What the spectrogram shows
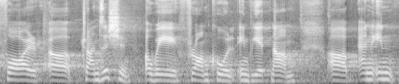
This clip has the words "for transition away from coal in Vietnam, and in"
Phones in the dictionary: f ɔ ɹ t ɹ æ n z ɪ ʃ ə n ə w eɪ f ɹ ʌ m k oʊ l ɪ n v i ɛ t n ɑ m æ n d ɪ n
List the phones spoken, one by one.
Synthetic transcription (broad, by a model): f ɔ ɹ t ɹ æ n z ɪ ʃ ə n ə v eɪ f ɹ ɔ m k oʊ l ɪ n v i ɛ t n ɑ m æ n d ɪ n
